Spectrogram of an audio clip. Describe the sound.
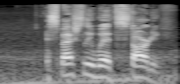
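Low, steady engine and road rumble inside a car runs beneath a person talking close to the microphone, the hum sitting quietly under the voice throughout.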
